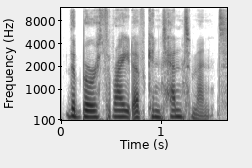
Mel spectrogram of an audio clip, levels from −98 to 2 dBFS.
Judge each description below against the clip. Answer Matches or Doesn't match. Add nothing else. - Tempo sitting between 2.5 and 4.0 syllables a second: Doesn't match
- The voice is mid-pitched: Matches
